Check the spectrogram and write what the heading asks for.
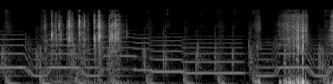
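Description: A deck of playing cards is shuffled with a stand shuffle in several quick, crisp riffling bursts, rapid fluttering clicks that rise and fall, with a soft steady tone humming underneath.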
